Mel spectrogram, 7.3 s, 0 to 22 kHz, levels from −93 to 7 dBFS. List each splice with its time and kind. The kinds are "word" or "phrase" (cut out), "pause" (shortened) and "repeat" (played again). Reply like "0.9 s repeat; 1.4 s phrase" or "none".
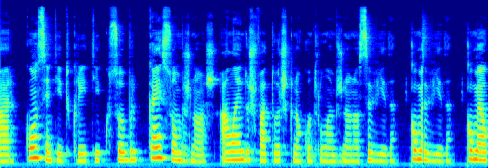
6.3 s repeat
